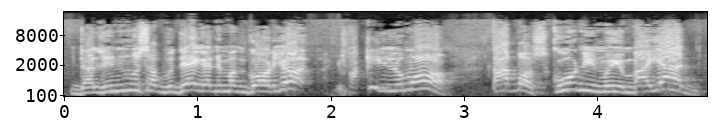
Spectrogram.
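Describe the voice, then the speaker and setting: A woman's voice: sits high, normal speed, pushed and bright. A woman playing a quarrelsome, scolding elderly mother with a Filipino accent in a radio drama. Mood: nagging. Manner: scolding, nagging, insistent.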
